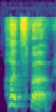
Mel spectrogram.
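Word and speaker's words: chutzpah: Annie humor heart and hootspa from an accidental influencer I said that word right did I oh you almost got it how do you say it because I was saying CH it's hutzpah it's Anish word that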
